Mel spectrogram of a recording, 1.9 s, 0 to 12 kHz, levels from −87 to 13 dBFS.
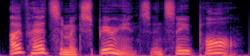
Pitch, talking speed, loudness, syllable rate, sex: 160 Hz, 225 wpm, -16 LUFS, 6.4 syllables/s, male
